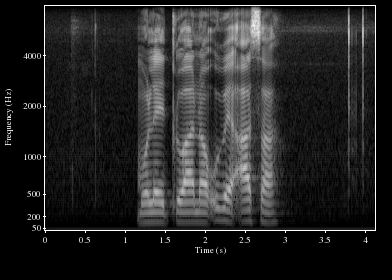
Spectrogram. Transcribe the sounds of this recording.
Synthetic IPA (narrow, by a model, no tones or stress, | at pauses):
mʊlɛt͡ɬʼwanaʔʊβɛʔasa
